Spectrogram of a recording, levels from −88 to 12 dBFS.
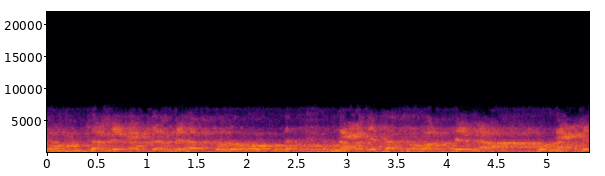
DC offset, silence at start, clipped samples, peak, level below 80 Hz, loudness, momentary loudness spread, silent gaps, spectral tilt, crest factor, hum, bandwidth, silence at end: under 0.1%; 0 s; under 0.1%; -4 dBFS; -38 dBFS; -18 LUFS; 2 LU; none; -6.5 dB/octave; 14 dB; none; 7.2 kHz; 0 s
